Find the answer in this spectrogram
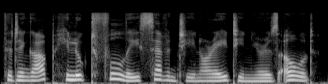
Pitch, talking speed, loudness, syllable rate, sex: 185 Hz, 185 wpm, -17 LUFS, 5.3 syllables/s, female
